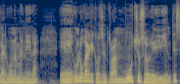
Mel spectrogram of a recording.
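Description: The recording is very clean and the background silent. It features a man talking at a moderate pace. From Mexico City. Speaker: podcast co-host. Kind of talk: casual chat.

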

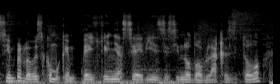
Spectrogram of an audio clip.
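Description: Somewhat breathy, a man speaks at a very fast pace with a medium pitch. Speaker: radio host. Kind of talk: casual chat. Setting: studio.

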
